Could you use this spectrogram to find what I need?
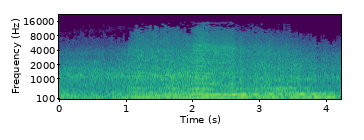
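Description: A car whooshes past close by.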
